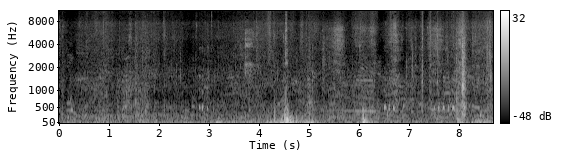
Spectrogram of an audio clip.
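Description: Outdoor background of distant voices over a low rumble, with two dull thumps about halfway through.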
